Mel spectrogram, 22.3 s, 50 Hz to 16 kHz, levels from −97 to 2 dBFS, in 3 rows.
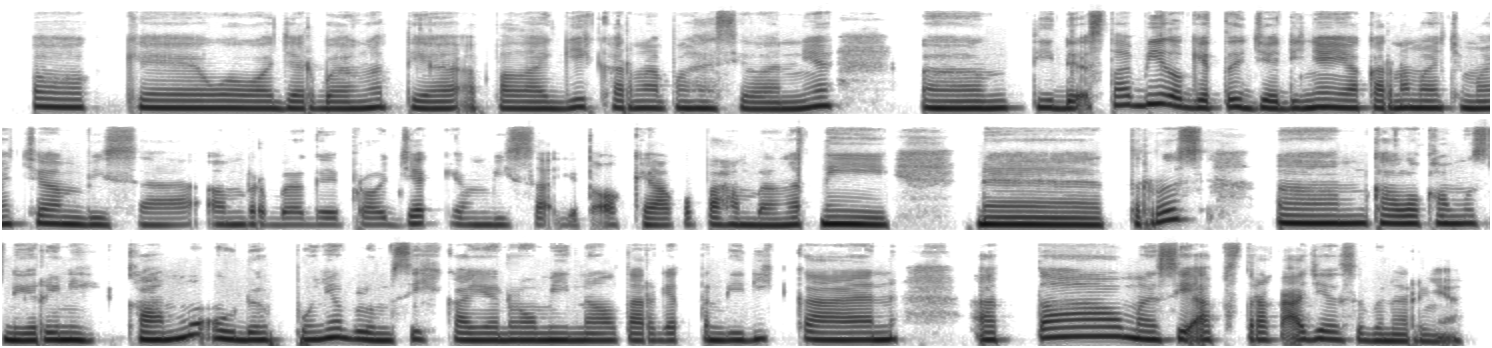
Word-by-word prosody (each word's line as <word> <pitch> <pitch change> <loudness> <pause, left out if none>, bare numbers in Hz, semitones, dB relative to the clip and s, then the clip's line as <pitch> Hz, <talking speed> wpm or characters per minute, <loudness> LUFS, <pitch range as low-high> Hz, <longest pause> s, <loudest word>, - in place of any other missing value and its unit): Oke. 210 -2 -1
Wah 195 -1 0
wajar 190 0 -2
banget 185 +3 -1
ya, 190 -1 -1
apalagi 185 +2 -4
karena 195 -2 -3
penghasilannya, 185 +3 -1 0.4
mmm, 190 +1 +2
tidak 190 -3 -1
stabil 270 +1 0
gitu 205 +2 0
jadinya 195 +2 +2
ya 200 -1 +1
karena 195 0 0
macam-macam, 200 +1 0
bisa, 175 0 -9
mmm, 185 -1 -7
berbagai 180 -1 -10
projek 180 +4 -8
yang 180 -1 -7
bisa 175 +1 -10
gitu. - - -17
Oke 175 - -8
aku 170 +1 -6
paham 180 -1 -2
banget 170 +3 -1
nih. 195 -2 +5 0.5
Nah 185 -2 +5 0.2
terus, 285 +10 -2 0.3
mmm, 215 -1 +5
kalau 210 -1 +2
kamu 210 -1 -1
sendiri 195 0 +3
nih, 195 -2 +4
kamu 210 +9 +3
udah 200 -3 +3
punya 225 +5 +2
belum 200 -5 +2
sih 215 +2 -7
kayak 190 -2 0
nominal 190 -1 +2
target 185 0 -6
pendidikan 200 0 0 0.3
atau 275 +8 0
masih 215 -2 +2
abstrak 205 -1 -6
aja 210 +1 +1
sebenernya? 180 -1 -3
195 Hz, 130 wpm, -17 LUFS, 185-210 Hz, 0.5 s, nih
